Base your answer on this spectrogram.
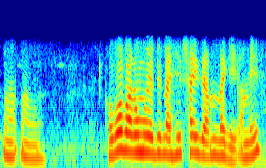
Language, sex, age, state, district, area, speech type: Assamese, female, 45-60, Assam, Goalpara, urban, conversation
